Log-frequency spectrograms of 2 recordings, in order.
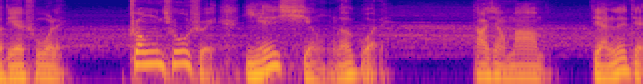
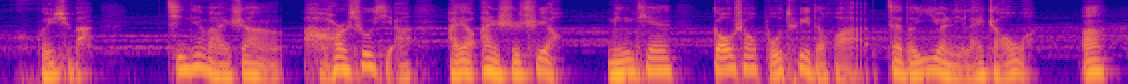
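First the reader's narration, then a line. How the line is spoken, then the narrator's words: Sighing. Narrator (Chinese): 于芬芳叹了一口气儿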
